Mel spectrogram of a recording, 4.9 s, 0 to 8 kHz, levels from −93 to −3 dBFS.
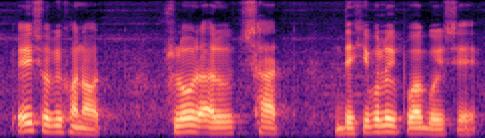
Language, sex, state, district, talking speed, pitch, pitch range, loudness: Assamese, male, Assam, Kamrup Metropolitan, 100 wpm, 135 Hz, 115-145 Hz, -15 LUFS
